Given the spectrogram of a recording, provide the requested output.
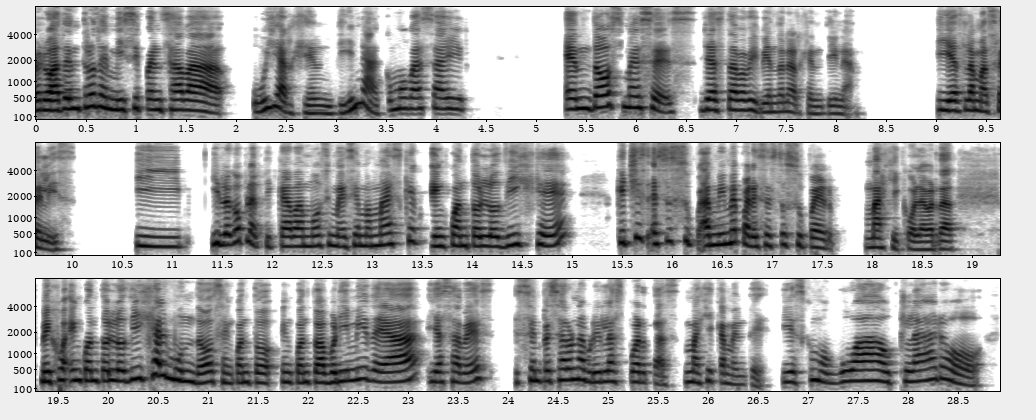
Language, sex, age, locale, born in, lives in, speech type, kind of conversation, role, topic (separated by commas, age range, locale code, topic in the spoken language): Spanish, female, 50-54, es-MX, Mexico, United States, conversation, unstructured, none, ¿Qué harías si alguien te dijera que tu meta es imposible?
